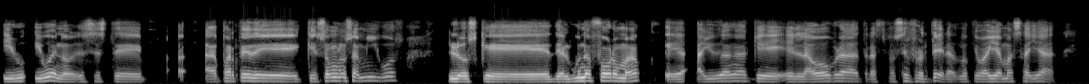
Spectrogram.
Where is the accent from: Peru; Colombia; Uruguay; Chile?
Peru; uno como peruano ya interpretamos que esto no sirve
